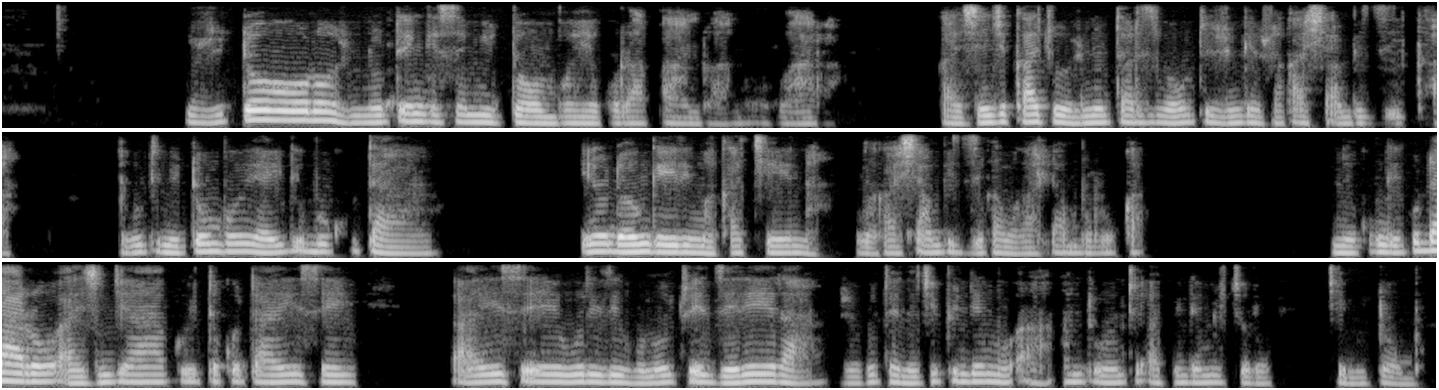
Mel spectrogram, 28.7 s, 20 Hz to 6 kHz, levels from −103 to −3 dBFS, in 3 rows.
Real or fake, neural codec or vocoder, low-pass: real; none; 5.4 kHz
